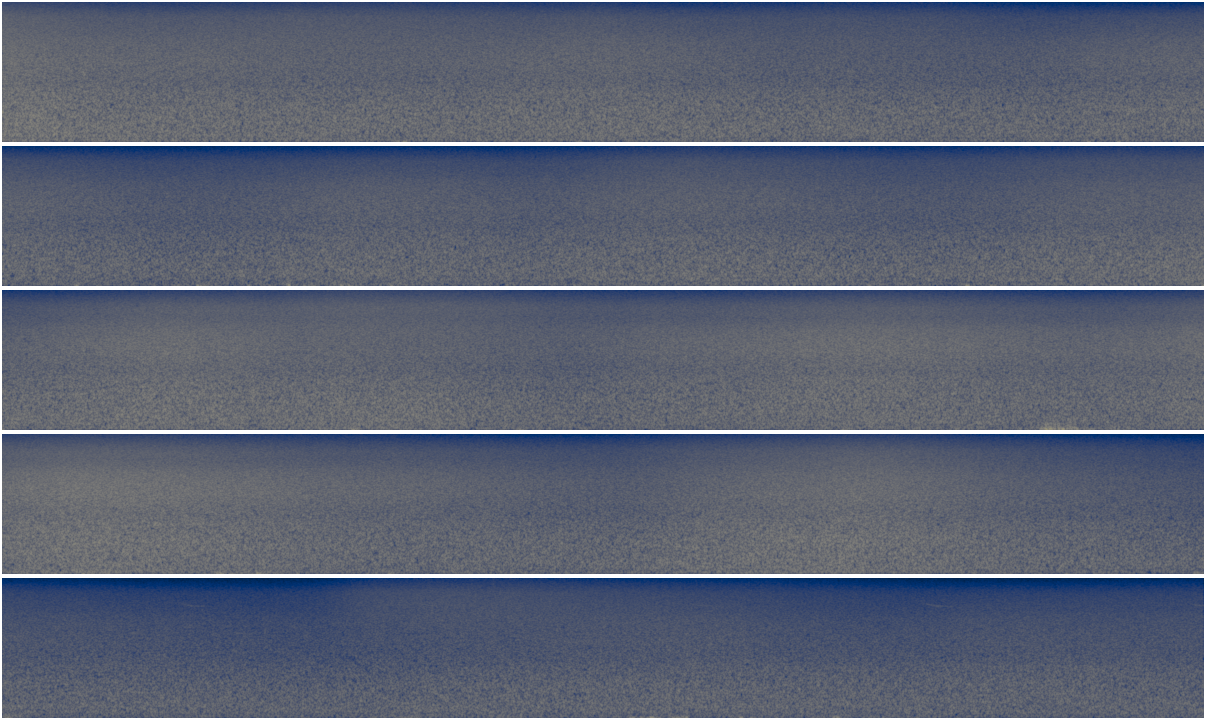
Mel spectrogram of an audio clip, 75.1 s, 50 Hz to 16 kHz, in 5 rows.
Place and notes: Sasino, forest road - trees quivering in the wind
a bunch of tall trees, mainly birch, swayed severely in the wind producing beautiful, intricate noise. a few birds were able to break through with their chirps but other than that the hiss was overwhelming the sound scape. no processing was done to the recording except 80Hz LPF turned on in the recorder in order to prevent wind blasts.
